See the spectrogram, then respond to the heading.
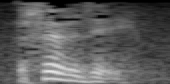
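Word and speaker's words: aseity: The way that I pronounce this word is deity, D-E-I-T-Y. Take off the D and put A-S. A-S-E-I-T-Y. Acidity.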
